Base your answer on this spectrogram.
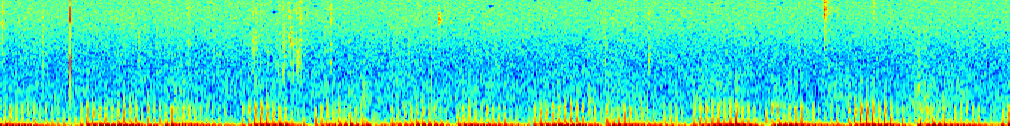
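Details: A domestic cat purrs steadily beside a crackling fireplace, a low rumbling vibration swelling and easing about once a second.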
